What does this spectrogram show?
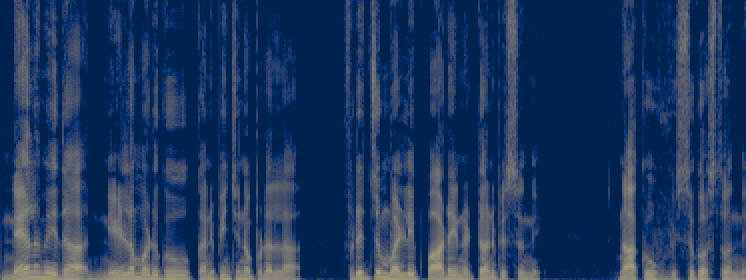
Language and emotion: Telugu, sad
